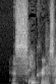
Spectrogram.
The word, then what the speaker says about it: asynchronous: So there's still quite a few hanging on, though, but you had something to do with, and I'm probably going to say it wrong, asynchronous learning or asynchronous? – That's pretty close. Asynchronous learning, asynchronous. – Yes. – Okay, asynchronous.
